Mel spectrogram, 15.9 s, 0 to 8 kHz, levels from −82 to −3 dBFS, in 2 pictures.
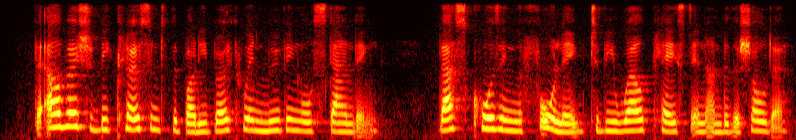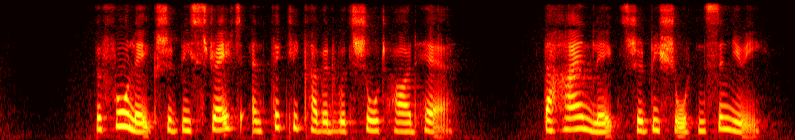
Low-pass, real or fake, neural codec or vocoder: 7.2 kHz; real; none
